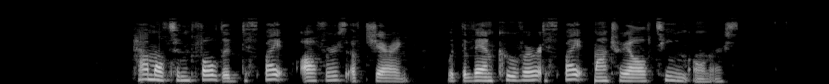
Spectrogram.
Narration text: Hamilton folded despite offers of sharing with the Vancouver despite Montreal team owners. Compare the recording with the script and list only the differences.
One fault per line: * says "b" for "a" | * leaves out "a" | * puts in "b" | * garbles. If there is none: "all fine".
all fine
